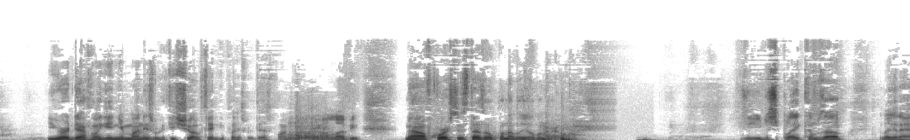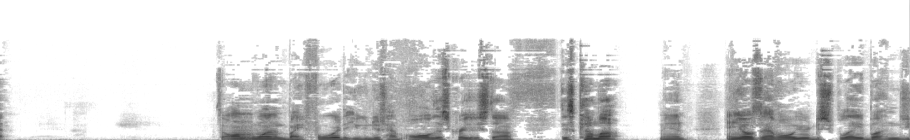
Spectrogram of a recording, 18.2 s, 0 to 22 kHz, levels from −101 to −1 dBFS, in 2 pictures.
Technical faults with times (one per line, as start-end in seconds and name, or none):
2.91-2.98 AAC frame loss with concealment
5.92-6.54 AAC frame loss with concealment
11.53-11.65 AAC frame loss with concealment
13.79-13.91 AAC frame loss with concealment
